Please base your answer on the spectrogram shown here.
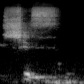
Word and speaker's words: Schiff: In German, that's pronounced like a double F, Schiff.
